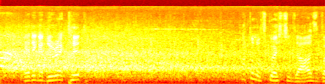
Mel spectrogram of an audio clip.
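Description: A large crowd cheers loudly, then dies down.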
